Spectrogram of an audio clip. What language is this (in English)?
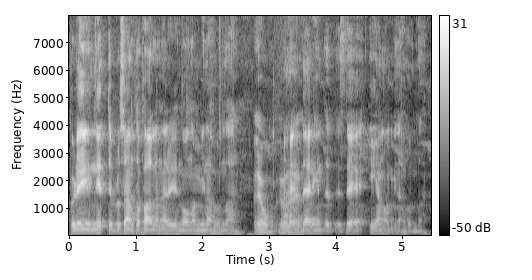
Swedish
